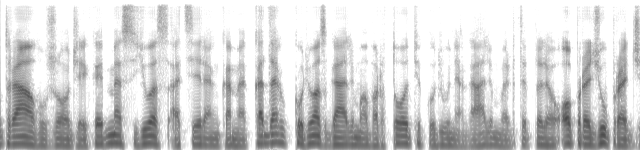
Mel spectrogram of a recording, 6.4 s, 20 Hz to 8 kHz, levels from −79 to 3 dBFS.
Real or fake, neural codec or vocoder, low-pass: fake; codec, 16 kHz, about 1 kbps, DyCAST, with the encoder's durations; 7.2 kHz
